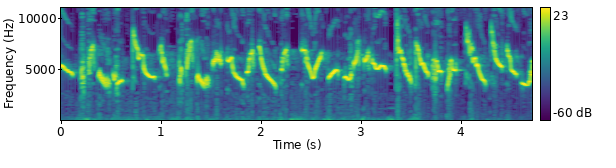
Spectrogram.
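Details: Lively white-eye song: a continuous stream of very high, quick, swooping chirps, each note sliding up and down and tumbling one after another.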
